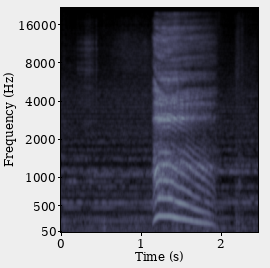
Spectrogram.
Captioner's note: soft music plays; gasps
